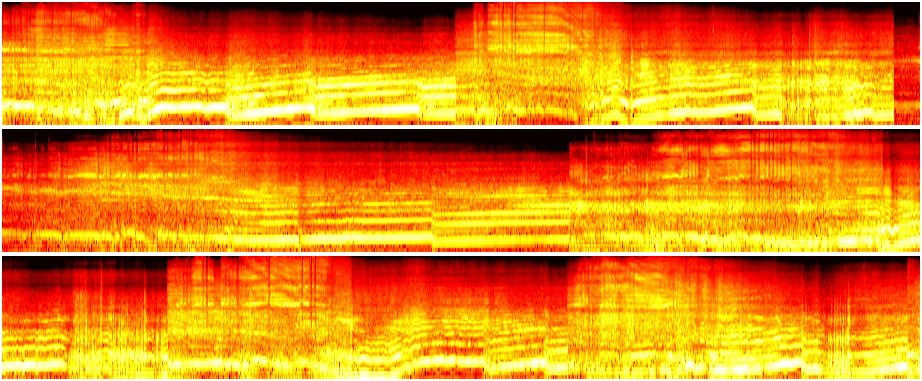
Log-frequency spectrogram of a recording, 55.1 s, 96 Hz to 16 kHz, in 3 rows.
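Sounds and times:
rally car engine driven hard: 0:00.0 - 0:55.0.

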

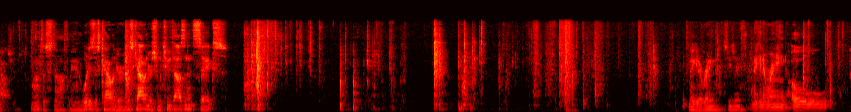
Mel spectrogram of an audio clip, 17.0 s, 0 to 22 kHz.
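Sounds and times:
paper and debris rustling: 0:04.9 - 0:06.4, 0:10.1 - 0:17.0.

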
